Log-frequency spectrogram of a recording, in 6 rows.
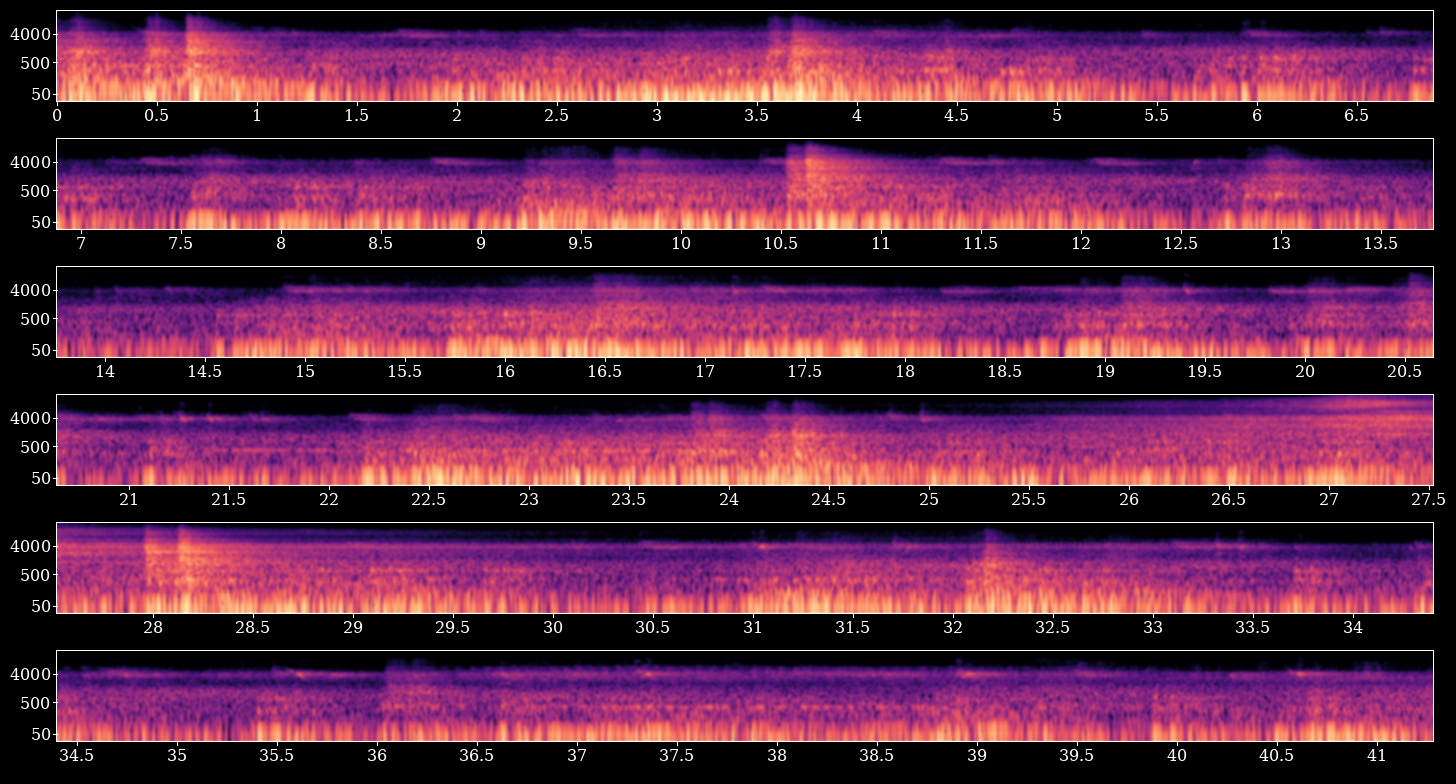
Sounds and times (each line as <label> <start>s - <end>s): Traffic sound 0.0s - 41.2s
